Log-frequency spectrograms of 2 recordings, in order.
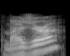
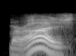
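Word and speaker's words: Maraj: I know I'm probably pronouncing this wrong, which is Majra? Majra? Dwayne? Mirage? Mirage, thank you.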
